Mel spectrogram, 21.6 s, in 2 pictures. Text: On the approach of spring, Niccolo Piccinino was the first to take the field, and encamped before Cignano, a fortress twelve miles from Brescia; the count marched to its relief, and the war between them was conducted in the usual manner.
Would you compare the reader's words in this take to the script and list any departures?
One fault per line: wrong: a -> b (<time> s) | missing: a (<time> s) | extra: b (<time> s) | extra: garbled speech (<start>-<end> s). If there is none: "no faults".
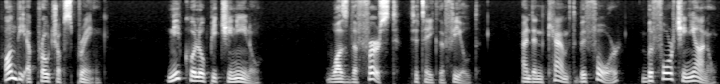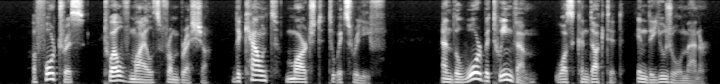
extra: before (9.7 s)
